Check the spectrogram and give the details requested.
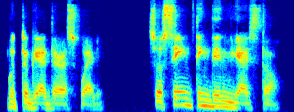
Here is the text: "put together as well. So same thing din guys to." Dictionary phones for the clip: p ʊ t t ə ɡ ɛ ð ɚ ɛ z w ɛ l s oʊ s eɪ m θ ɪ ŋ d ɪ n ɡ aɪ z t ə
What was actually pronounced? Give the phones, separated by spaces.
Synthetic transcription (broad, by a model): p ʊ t t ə ɡ ɛ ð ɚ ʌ s w ɛ l s oʊ s eɪ m t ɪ ŋ d ɪ n ɡ aɪ s t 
